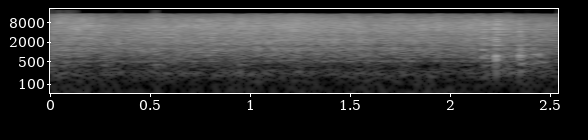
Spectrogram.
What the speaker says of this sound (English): Bacon's on, mushrooms is on.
